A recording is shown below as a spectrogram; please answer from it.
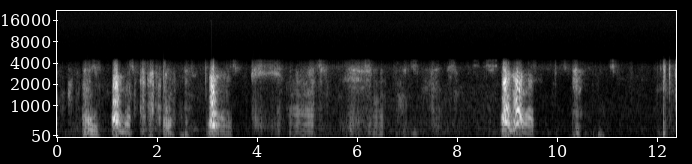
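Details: Home recording of a Huskamute cross-breed dog barking in loud, harsh bursts separated by pauses, mixed with softer whining, grumbling vocal sounds in between.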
